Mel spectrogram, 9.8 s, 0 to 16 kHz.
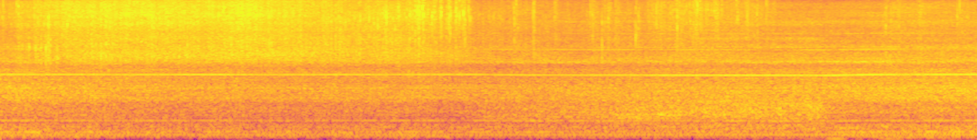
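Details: Panasonic MC-E862 bagged cylinder vacuum, bought new in box, picking up dirt on deep pile carpet: a steady motor whine of constant pitch with an even airy rush; a relatively quiet, good performer running normally.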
